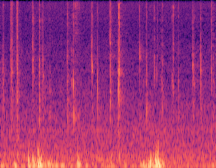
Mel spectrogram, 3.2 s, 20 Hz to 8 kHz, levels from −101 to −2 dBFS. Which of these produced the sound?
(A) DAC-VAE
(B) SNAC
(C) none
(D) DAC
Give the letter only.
C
